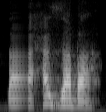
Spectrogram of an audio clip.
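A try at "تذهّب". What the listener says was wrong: Kebalik hurufnya. Tadahaba.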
